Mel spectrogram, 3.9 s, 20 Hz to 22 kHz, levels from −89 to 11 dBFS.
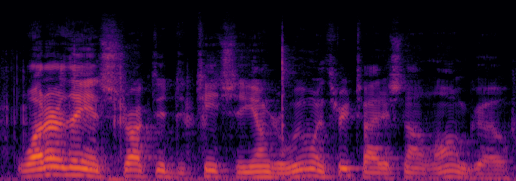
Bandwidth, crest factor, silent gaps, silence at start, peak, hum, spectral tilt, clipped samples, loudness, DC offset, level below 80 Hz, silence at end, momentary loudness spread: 14 kHz; 18 dB; none; 0 s; -12 dBFS; none; -5.5 dB/octave; under 0.1%; -32 LUFS; under 0.1%; -54 dBFS; 0 s; 13 LU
